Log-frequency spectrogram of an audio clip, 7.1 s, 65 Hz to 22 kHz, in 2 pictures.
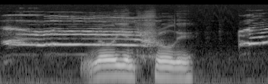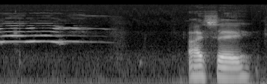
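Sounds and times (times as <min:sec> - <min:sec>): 
long drawn-out cat meow: 0:00.0 - 0:02.2, 0:03.2 - 0:05.2
speech: 0:01.2 - 0:02.6, 0:06.1 - 0:07.0.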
